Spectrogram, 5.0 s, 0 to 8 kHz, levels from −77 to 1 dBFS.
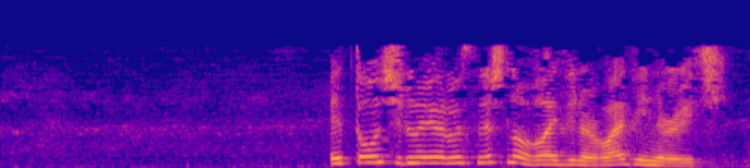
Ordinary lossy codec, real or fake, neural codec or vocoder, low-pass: MP3, 24 kbps; fake; codec, 24 kHz, 0.9 kbps, WavTokenizer, medium speech release version 2; 7.2 kHz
